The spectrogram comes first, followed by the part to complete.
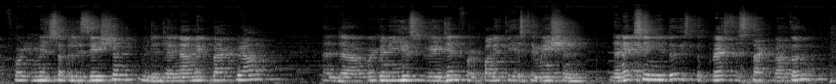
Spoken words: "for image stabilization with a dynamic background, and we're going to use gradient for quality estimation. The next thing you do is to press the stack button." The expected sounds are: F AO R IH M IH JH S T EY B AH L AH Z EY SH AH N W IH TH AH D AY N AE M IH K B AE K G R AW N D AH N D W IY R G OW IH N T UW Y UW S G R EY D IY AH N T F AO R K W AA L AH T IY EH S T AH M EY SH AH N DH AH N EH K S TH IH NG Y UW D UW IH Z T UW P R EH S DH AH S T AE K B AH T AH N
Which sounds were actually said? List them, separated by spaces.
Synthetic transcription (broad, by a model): F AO R IH M IH JH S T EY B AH L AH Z EY SH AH N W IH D AH D AY N AE M IH K B AE K G R AW N D AH N D W IY R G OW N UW Y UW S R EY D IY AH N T F AO R K W AA L AH T IY EH S T AH M EY SH AH N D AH N EH K S T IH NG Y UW D UW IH S T UW P R EH S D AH S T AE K B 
